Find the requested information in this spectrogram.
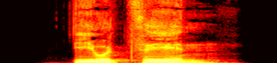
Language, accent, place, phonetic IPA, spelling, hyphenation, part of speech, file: German, Germany, Berlin, [eoˈt͡sɛːn], Eozän, Eo‧zän, proper noun, De-Eozän.ogg
- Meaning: Eocene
